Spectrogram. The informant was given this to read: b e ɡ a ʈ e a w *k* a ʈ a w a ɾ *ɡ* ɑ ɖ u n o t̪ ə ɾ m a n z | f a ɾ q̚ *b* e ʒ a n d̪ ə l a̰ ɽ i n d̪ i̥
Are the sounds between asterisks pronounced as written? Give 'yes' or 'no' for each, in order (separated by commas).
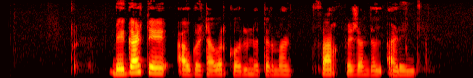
no, no, no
